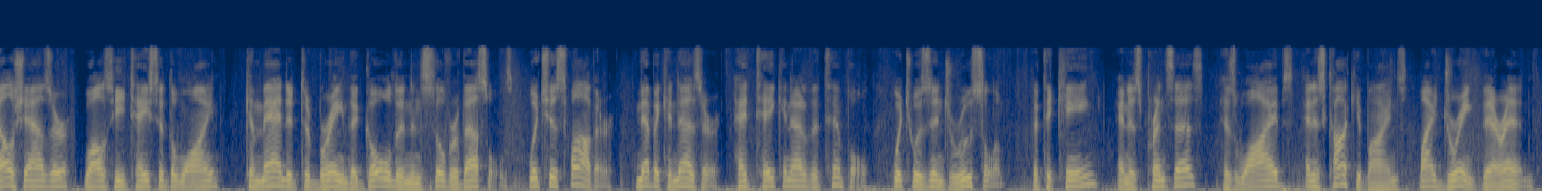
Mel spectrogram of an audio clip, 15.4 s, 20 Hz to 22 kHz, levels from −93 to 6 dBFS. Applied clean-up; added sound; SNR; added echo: none; Walk, footsteps; 14 dB; none.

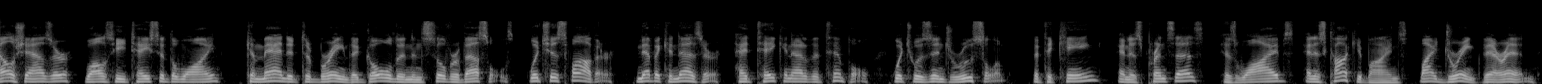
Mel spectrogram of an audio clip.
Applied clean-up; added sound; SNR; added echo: none; none; none; none.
